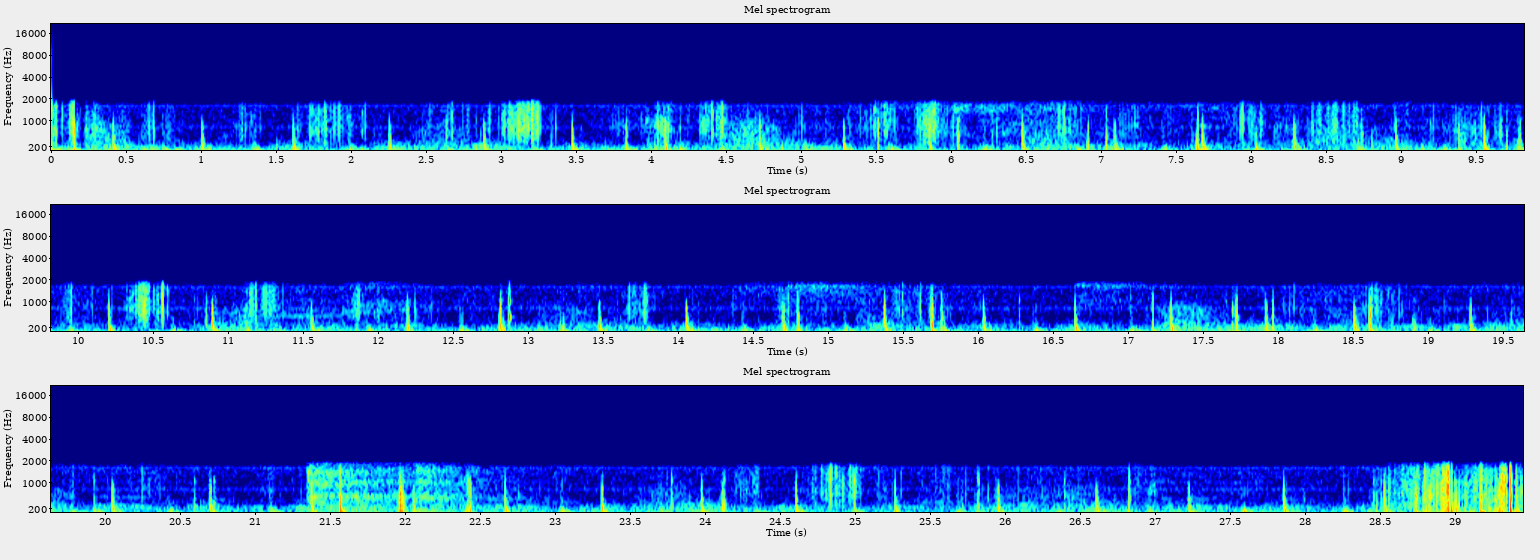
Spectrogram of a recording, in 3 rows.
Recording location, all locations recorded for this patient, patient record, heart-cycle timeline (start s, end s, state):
aortic valve (AV)
aortic valve (AV)+pulmonary valve (PV)+tricuspid valve (TV)+mitral valve (MV)
#Age: Child
#Sex: Male
#Height: 99.0 cm
#Weight: 13.6 kg
#Pregnancy status: False
#Murmur: Absent
#Murmur locations: nan
#Most audible location: nan
#Systolic murmur timing: nan
#Systolic murmur shape: nan
#Systolic murmur grading: nan
#Systolic murmur pitch: nan
#Systolic murmur quality: nan
#Diastolic murmur timing: nan
#Diastolic murmur shape: nan
#Diastolic murmur grading: nan
#Diastolic murmur pitch: nan
#Diastolic murmur quality: nan
#Outcome: Normal
#Campaign: 2014 screening campaign
0.00	1.23	unannotated
1.23	1.34	diastole
1.34	1.44	S1
1.44	1.58	systole
1.58	1.68	S2
1.68	1.98	diastole
1.98	2.10	S1
2.10	2.24	systole
2.24	2.34	S2
2.34	2.62	diastole
2.62	2.73	S1
2.73	2.87	systole
2.87	2.97	S2
2.97	3.21	diastole
3.21	3.32	S1
3.32	3.46	systole
3.46	3.56	S2
3.56	3.82	diastole
3.82	3.92	S1
3.92	4.08	systole
4.08	4.20	S2
4.20	4.44	diastole
4.44	4.56	S1
4.56	4.70	systole
4.70	4.80	S2
4.80	5.02	diastole
5.02	5.12	S1
5.12	5.26	systole
5.26	5.38	S2
5.38	5.58	diastole
5.58	5.70	S1
5.70	5.84	systole
5.84	5.94	S2
5.94	6.20	diastole
6.20	6.32	S1
6.32	6.46	systole
6.46	6.54	S2
6.54	6.82	diastole
6.82	6.94	S1
6.94	7.08	systole
7.08	7.18	S2
7.18	7.40	diastole
7.40	7.50	S1
7.50	7.62	systole
7.62	7.74	S2
7.74	8.00	diastole
8.00	8.12	S1
8.12	8.26	systole
8.26	8.38	S2
8.38	8.70	diastole
8.70	8.80	S1
8.80	8.94	systole
8.94	9.04	S2
9.04	9.28	diastole
9.28	9.40	S1
9.40	9.54	systole
9.54	9.64	S2
9.64	9.92	diastole
9.92	10.02	S1
10.02	10.18	systole
10.18	10.28	S2
10.28	10.60	diastole
10.60	10.72	S1
10.72	10.88	systole
10.88	10.98	S2
10.98	11.30	diastole
11.30	11.40	S1
11.40	11.54	systole
11.54	11.66	S2
11.66	11.92	diastole
11.92	12.02	S1
12.02	12.18	systole
12.18	12.26	S2
12.26	12.54	diastole
12.54	12.64	S1
12.64	12.80	systole
12.80	12.90	S2
12.90	13.20	diastole
13.20	13.32	S1
13.32	13.46	systole
13.46	13.56	S2
13.56	13.78	diastole
13.78	13.90	S1
13.90	14.04	systole
14.04	14.16	S2
14.16	14.42	diastole
14.42	14.52	S1
14.52	14.70	systole
14.70	14.82	S2
14.82	15.08	diastole
15.08	15.20	S1
15.20	15.36	systole
15.36	15.46	S2
15.46	15.72	diastole
15.72	15.84	S1
15.84	16.02	systole
16.02	16.12	S2
16.12	16.36	diastole
16.36	16.48	S1
16.48	16.62	systole
16.62	16.72	S2
16.72	17.00	diastole
17.00	17.12	S1
17.12	17.28	systole
17.28	17.38	S2
17.38	17.66	diastole
17.66	17.78	S1
17.78	17.90	systole
17.90	18.00	S2
18.00	18.22	diastole
18.22	18.34	S1
18.34	18.50	systole
18.50	18.60	S2
18.60	18.98	diastole
18.98	19.10	S1
19.10	19.26	systole
19.26	19.38	S2
19.38	19.76	diastole
19.76	19.86	S1
19.86	20.04	systole
20.04	20.12	S2
20.12	20.42	diastole
20.42	20.52	S1
20.52	20.68	systole
20.68	20.80	S2
20.80	21.08	diastole
21.08	29.46	unannotated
